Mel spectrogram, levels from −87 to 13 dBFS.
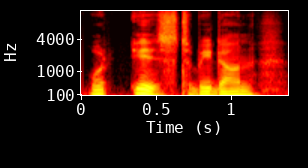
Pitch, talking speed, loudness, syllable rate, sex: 100 Hz, 215 wpm, -16 LUFS, 5.2 syllables/s, male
